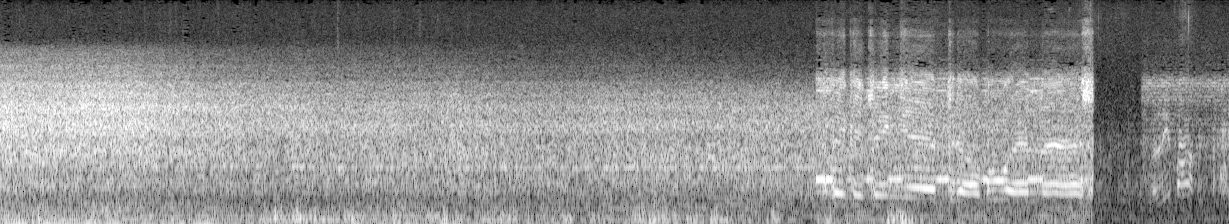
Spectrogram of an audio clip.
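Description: A jet engine roars loudly in the distance.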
